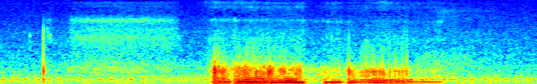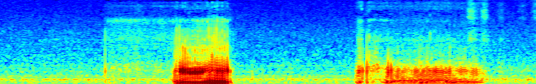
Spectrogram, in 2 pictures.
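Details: Snoring: four loud, low, fluttering snores separated by quiet pauses.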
